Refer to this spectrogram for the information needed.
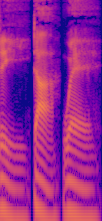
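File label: "ritawe", concatenated syllables; Affixing experiment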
